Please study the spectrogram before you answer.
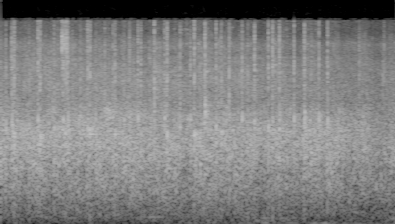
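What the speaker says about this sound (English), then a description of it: "So if you can give them all a round of applause." An audience at a leadership and philanthropy event applauds the sponsors with dense, sustained clapping that stays even throughout, with no talk over it.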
